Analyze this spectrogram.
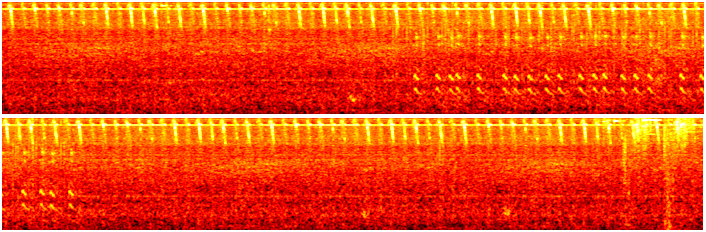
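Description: A helicopter's rotor thumps and whirs steadily.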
